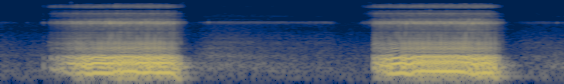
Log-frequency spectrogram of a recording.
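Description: Loud, deep rattling snores on each inward breath, with quiet pauses between; heavy snoring.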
